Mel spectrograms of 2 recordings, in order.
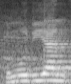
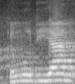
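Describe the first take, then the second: The two takes are said the same way.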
